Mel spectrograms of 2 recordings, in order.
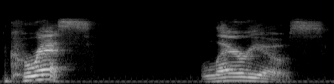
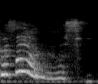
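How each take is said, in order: First: It is said in a normal voice. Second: It is said in a squeaky high-pitched voice.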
